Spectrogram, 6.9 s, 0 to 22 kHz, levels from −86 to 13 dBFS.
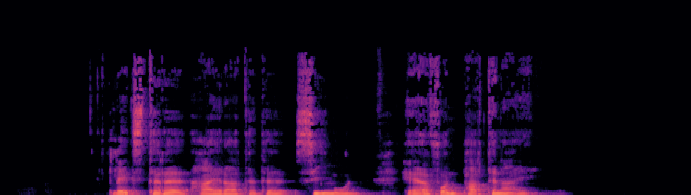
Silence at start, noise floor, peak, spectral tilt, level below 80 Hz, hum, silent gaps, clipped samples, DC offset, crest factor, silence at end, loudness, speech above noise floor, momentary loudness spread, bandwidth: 1.1 s; under -90 dBFS; -4 dBFS; -6 dB/octave; -56 dBFS; none; none; under 0.1%; under 0.1%; 20 dB; 1.55 s; -21 LUFS; over 69 dB; 8 LU; 16.5 kHz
